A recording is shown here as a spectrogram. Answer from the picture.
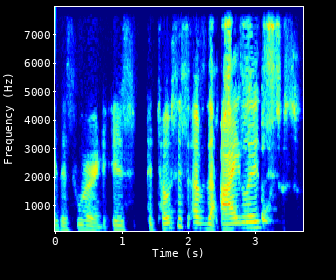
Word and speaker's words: ptosis: Is ptosis of the eyelids? Just silent P. Drop it. Silent P. Ptosis of the eyelids, a known sign or symptom in Marfan patients, and can ptosis of the eyelids impact vision?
